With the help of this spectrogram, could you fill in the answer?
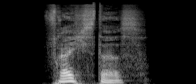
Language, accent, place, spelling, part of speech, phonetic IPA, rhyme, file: German, Germany, Berlin, frechstes, adjective, [ˈfʁɛçstəs], -ɛçstəs, De-frechstes.ogg
- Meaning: strong/mixed nominative/accusative neuter singular superlative degree of frech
